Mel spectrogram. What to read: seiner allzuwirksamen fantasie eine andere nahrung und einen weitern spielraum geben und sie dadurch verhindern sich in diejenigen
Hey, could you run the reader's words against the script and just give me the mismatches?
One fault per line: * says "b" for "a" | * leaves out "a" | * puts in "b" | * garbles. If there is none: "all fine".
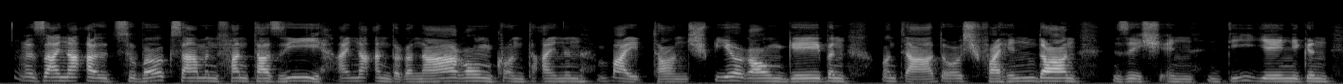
* leaves out "sie"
